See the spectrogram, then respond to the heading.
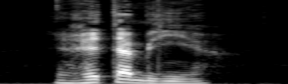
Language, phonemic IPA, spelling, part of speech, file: French, /ʁe.ta.bliʁ/, rétablir, verb, Fr-rétablir.ogg
- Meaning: 1. to restore 2. to reestablish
